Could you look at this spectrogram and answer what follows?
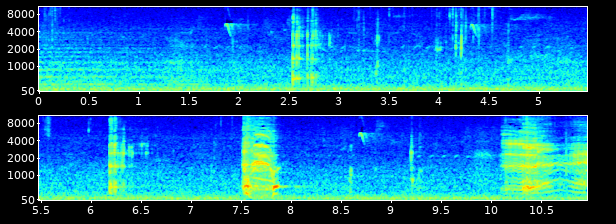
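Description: A winded man bent double, gagging and dry-heaving in a few short bursts from the throat, with a longer strained, voiced retch near the end.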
